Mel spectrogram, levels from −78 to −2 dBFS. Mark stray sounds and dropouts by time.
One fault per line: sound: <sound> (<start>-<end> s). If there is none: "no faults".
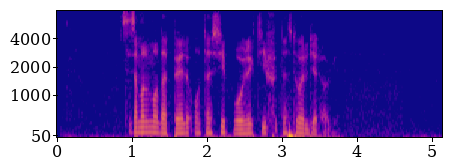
no faults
